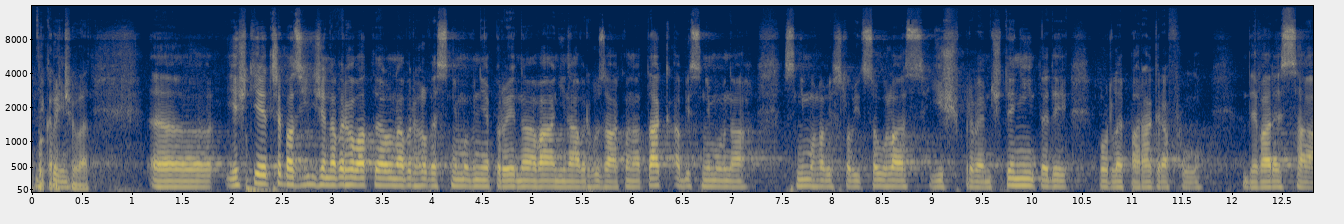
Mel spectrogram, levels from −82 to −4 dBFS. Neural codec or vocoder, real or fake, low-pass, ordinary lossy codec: none; real; 14.4 kHz; Opus, 32 kbps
